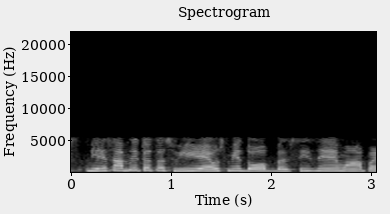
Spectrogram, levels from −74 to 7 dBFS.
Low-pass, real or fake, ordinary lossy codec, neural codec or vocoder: 5.4 kHz; real; MP3, 32 kbps; none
